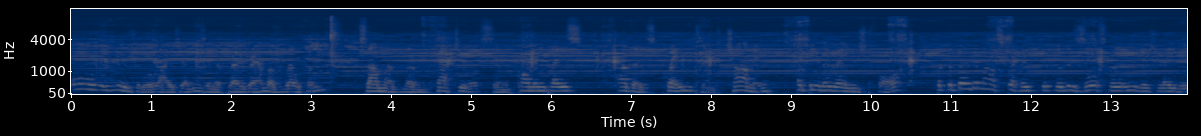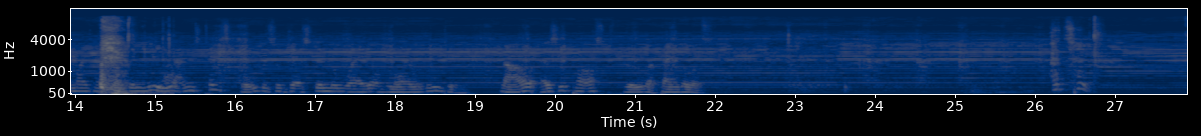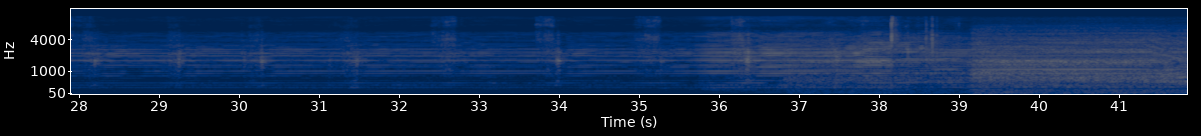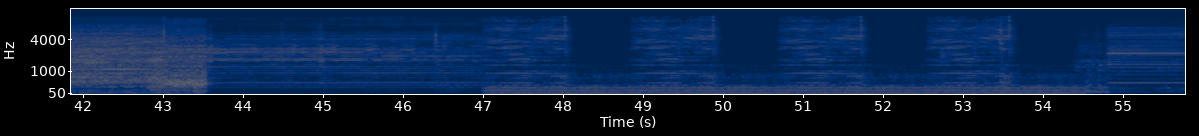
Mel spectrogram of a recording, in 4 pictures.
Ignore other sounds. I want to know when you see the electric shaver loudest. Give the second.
38 s.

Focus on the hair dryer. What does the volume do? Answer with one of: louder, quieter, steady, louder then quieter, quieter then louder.
louder.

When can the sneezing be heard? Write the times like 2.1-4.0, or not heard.
14.3-15.2, 26.1-26.7, 52.7-53.6.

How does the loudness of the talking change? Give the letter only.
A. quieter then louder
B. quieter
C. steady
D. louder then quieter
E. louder
C.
